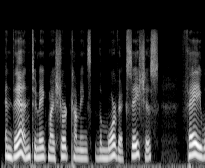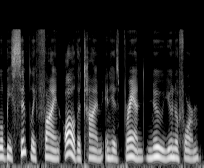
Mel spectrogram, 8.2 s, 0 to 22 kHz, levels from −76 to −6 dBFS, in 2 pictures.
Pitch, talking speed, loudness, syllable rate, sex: 180 Hz, 160 wpm, -18 LUFS, 3.9 syllables/s, female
